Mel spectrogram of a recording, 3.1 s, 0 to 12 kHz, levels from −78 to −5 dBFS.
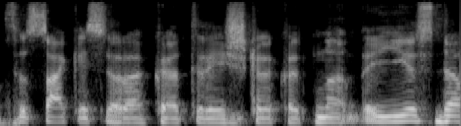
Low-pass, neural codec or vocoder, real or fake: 10.8 kHz; codec, 24 kHz, 1 kbps, SNAC; fake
